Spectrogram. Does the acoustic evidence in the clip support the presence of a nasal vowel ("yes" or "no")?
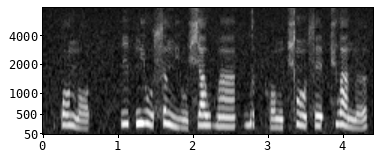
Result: yes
